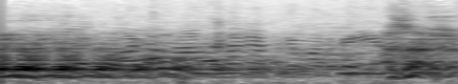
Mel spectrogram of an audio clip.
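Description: Speech only: a man's drawn-out phrase trails off, followed by quieter talk and background chatter.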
